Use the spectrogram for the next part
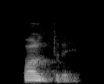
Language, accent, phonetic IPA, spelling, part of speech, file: Catalan, Valencia, [ˈpol.tɾe], poltre, noun, LL-Q7026 (cat)-poltre.wav
- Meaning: 1. colt; foal 2. stanchion 3. rack (torture device)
